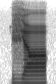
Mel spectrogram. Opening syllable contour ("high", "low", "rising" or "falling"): high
